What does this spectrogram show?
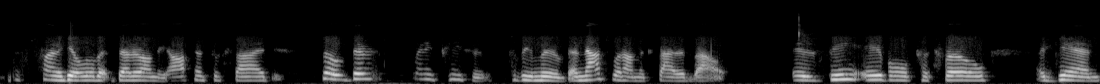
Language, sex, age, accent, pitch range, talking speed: English, female, 50-69, American, 180-225 Hz, 165 wpm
